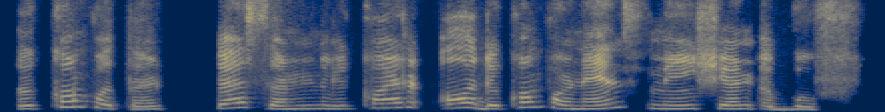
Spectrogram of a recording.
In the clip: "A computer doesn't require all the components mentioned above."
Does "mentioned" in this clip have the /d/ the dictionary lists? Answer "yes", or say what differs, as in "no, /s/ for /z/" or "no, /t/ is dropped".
no, /d/ is dropped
